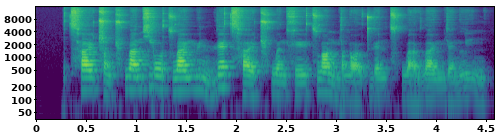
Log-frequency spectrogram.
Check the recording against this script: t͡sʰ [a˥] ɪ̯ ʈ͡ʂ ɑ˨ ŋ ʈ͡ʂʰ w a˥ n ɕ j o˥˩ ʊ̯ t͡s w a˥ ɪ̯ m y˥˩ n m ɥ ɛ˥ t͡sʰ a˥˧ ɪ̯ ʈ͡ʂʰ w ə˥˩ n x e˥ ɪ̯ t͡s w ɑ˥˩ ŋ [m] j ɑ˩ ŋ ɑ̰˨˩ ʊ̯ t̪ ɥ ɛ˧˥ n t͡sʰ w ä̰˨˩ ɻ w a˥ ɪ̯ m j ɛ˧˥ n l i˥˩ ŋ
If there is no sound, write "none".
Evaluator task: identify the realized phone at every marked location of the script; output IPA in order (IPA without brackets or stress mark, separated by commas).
a˥, m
